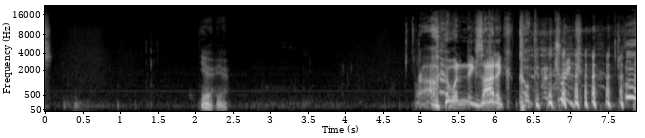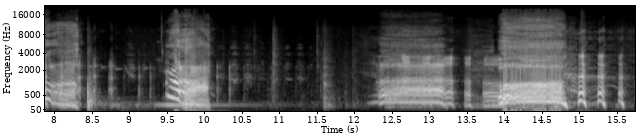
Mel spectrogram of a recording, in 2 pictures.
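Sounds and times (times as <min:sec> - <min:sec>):
speech: 0:02.1 - 0:02.5, 0:05.0 - 0:10.2, 0:12.3 - 0:15.7
laughter: 0:05.0 - 0:11.7, 0:12.3 - 0:15.7
man performing a mock anguished scream: 0:07.7 - 0:08.5, 0:09.4 - 0:10.6, 0:12.2 - 0:15.1.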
